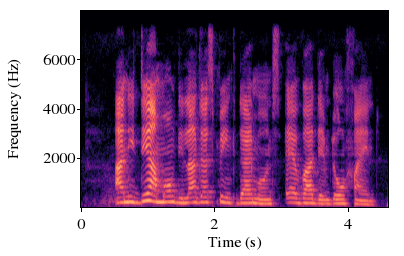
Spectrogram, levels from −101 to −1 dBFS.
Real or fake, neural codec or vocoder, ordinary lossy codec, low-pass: fake; vocoder, 24 kHz, 100 mel bands, Vocos; none; 7.2 kHz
